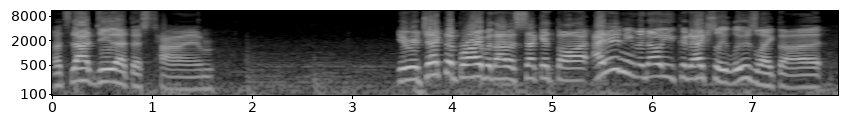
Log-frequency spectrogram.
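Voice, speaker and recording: Guy streaming a game, high bright voice, reads the story out loud and chats casually, trips on words. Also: very animated, moderate pace, smooth. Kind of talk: reading game story text aloud with casual commentary.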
